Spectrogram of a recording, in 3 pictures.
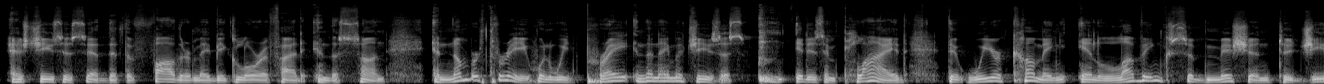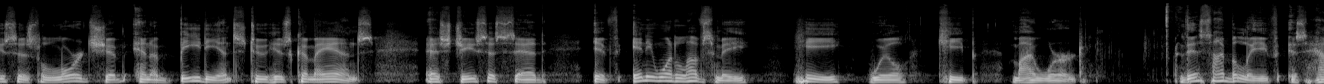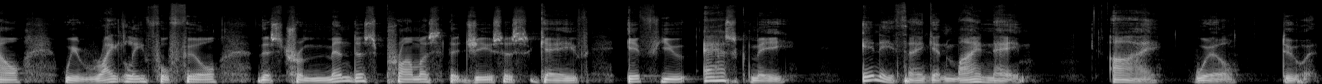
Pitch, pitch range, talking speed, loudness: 120 Hz, 105-140 Hz, 120 wpm, -22 LUFS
